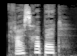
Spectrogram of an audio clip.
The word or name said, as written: græsrabat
